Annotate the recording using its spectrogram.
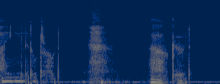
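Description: A man's low voice close to the microphone, whispering and murmuring in short bits with a breath between them, over a faint steady low hum.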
